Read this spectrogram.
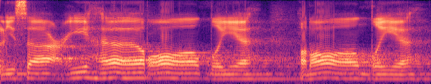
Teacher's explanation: tepi lidah bertemu dengan geraham bagian atas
